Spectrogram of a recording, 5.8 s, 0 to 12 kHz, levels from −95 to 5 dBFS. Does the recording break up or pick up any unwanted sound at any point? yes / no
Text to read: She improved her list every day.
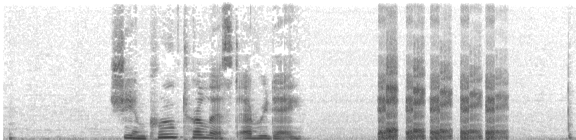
yes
